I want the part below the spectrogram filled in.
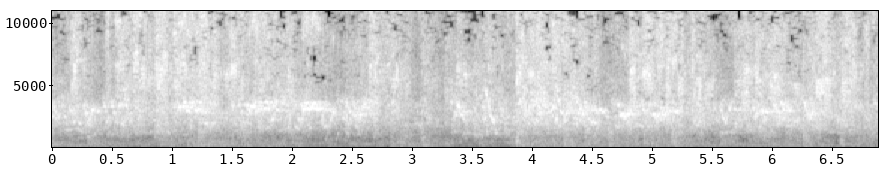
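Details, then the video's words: Budgerigars in full song, blending contact calls and courtship singing: dense squawking, chirping warble with brief lulls before the chatter surges again. "NINGÚN PERIQUITO SE RESISTE A ESTE AUDIO II: cantará, causará cortejo y se sentirá en compañía"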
